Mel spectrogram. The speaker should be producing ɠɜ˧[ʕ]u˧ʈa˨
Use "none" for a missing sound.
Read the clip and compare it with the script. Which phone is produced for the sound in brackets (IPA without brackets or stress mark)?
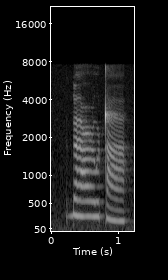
ʕ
